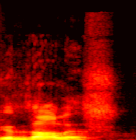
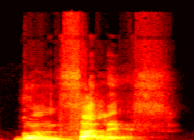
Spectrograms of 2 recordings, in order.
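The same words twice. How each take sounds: First: The name is pronounced the English way. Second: The name is pronounced the Spanish way.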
